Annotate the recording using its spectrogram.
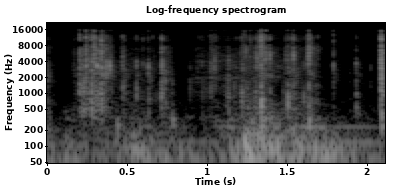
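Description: Faint crinkling and crackling of a small clear plastic bag being handled, with a soft low bump about a second in.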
